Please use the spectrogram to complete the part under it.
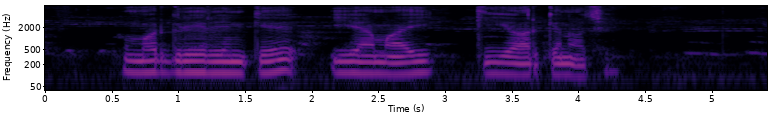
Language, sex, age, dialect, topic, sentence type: Maithili, male, 31-35, Bajjika, banking, question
